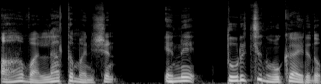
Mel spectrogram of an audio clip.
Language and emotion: Malayalam, fearful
